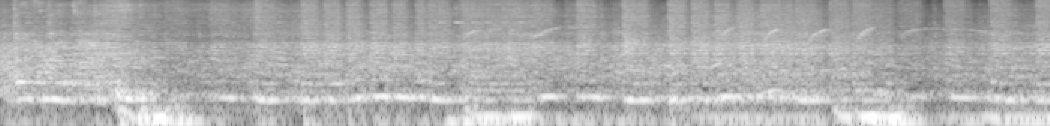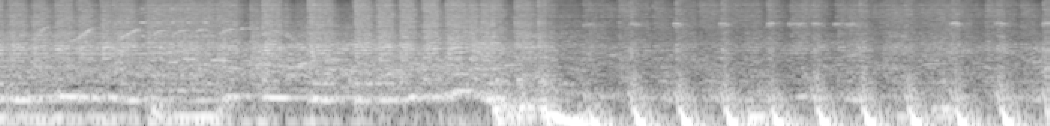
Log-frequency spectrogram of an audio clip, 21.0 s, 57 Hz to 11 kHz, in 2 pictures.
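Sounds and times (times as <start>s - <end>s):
electronic dance music: 0.0s - 21.0s.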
